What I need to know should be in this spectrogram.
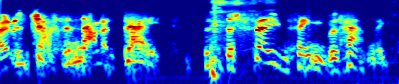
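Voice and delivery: high, lively story read; manic storytelling. Shown as a demonstration. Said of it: "give it some welly".

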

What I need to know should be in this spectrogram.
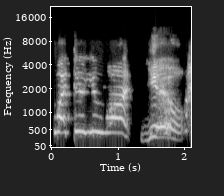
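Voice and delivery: high shouted movie line; Notebook movie quote. Retold or imitated. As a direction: shout it like the rain scene. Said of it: "Noah from The Notebook".

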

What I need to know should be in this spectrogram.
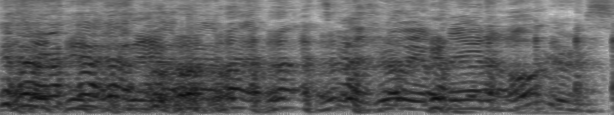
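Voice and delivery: slow words through laughter; laughing. Real, not acted. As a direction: say it while cracking up. Laughing remark.

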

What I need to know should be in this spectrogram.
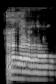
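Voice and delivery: high, loud scared cry; frightened yelp. Acted. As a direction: shriek in sudden fright. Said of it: "yelled Serotonin".

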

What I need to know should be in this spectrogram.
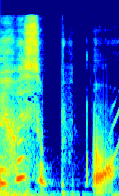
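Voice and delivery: slow, soft whispered swear; hushed furious whisper; whispered curse. Retold or imitated. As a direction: bite back an insult under your breath. Stifled curse at post.

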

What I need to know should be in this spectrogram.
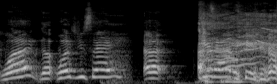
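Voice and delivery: high, laughing brush-off; dismissive husband. Retold or imitated. Wife imitating her husband brushing her off, laughing.

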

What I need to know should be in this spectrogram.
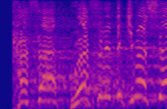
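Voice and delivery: high, drawn-out, full-volume proclamation; shouted report. Pretend. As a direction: scream the mishap like big news. Shouts listener's report climax. (失敗談を高く長く絶叫)

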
